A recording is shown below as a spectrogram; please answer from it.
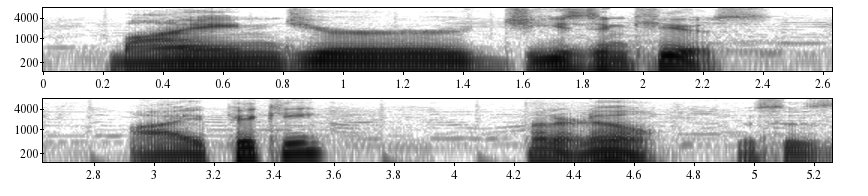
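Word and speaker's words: iPiqqy: So it's spelled I-P-I-Q-Q-Y. I like to say G. Eric Suring says, mind your G's and Q's. iPiggy?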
